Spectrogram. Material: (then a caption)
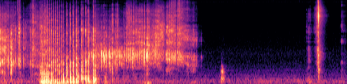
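Paper. A page of an open paper photo book about houseboats is mid-turn as fingertips and long nails rub and squeeze the paper pages near the edges, producing dense, crinkly rustling and scraping for about four seconds. The sound then drops to near silence, broken by a soft tap and later a sharp, bright click.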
